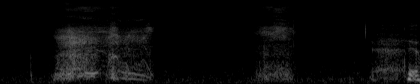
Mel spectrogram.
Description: Loud sneezes, covered and uncovered. Some nose blowing.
